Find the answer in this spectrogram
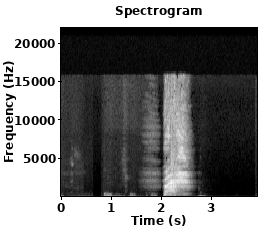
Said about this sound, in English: Stop sneezing, motherfucker. You don't have time to be sick.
